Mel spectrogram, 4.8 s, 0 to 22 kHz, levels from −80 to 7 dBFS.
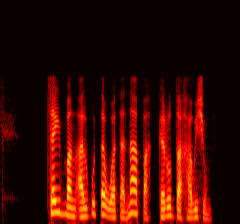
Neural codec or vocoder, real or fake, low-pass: codec, 16 kHz, 0.3 kbps, FocalCodec; fake; 5.4 kHz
